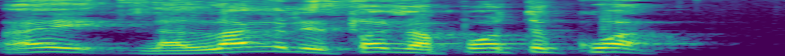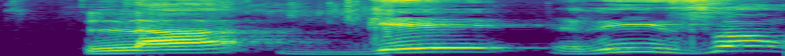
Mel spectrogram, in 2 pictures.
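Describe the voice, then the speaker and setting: A man speaks here. His tone is dark and mellow. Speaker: preacher. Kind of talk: sermon, Bible study teaching. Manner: earnest, didactic, exhorting; formal, solemn, repeating phrases for emphasis.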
